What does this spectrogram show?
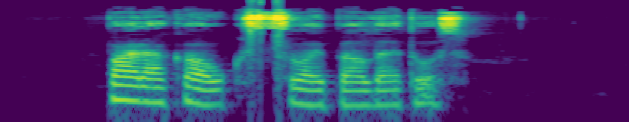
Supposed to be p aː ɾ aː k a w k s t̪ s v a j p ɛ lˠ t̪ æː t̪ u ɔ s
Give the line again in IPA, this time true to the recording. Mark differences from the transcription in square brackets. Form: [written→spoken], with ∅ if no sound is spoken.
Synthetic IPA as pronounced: p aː ɾ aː k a w k s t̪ s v a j p ɛ lˠ [t̪→d̪] æː t̪ u ɔ s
